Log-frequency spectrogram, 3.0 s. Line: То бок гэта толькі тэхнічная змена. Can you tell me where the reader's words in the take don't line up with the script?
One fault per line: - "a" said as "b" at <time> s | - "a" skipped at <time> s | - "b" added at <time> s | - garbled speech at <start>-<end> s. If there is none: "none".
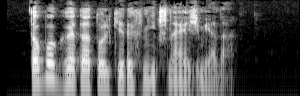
none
